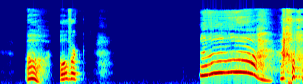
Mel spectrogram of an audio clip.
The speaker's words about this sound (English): That was an overcoming yawn. I couldn't stop it. That one was crazy.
